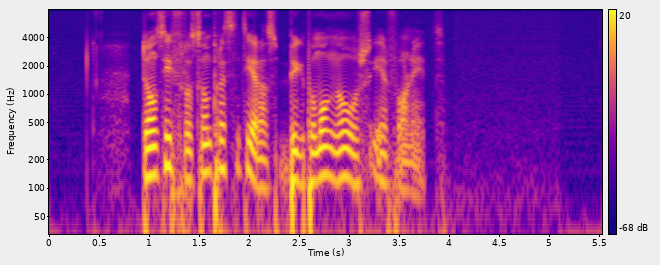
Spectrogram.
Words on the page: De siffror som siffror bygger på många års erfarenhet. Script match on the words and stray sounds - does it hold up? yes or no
no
